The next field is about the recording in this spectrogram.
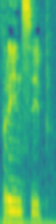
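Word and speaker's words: Príncipe: It's actually pronounced Principe.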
